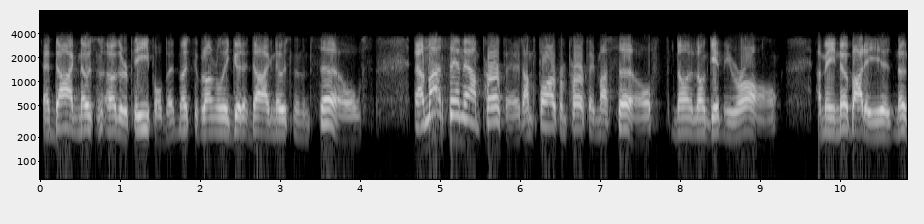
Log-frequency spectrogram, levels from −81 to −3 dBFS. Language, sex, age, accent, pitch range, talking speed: English, male, 40-59, American, 115-160 Hz, 205 wpm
